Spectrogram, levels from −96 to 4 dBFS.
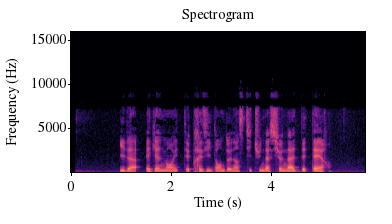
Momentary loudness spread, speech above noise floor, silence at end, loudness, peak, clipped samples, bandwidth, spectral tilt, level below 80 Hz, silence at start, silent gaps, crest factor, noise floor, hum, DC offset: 8 LU; 41 dB; 0.7 s; -28 LUFS; -8 dBFS; under 0.1%; 9.4 kHz; -5.5 dB/octave; -56 dBFS; 0.95 s; none; 20 dB; -68 dBFS; none; under 0.1%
